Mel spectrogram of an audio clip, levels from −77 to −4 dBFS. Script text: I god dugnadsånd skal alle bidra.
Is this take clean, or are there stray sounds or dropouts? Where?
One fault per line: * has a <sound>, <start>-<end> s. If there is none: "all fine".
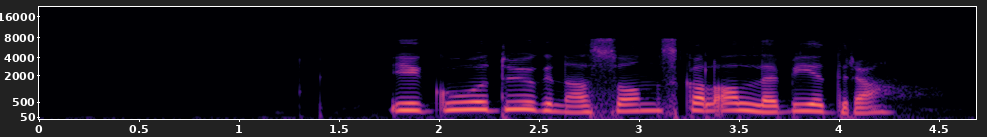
all fine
